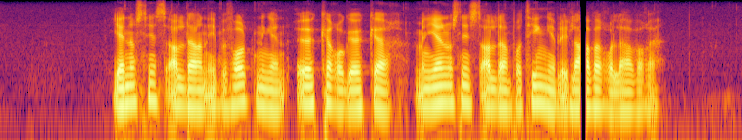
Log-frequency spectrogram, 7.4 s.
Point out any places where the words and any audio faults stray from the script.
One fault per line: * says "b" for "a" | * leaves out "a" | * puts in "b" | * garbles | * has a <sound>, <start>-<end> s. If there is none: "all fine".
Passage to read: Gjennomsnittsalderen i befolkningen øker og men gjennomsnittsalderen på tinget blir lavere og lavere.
* puts in "øker"
* has a dropout, 5.8-5.9 s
